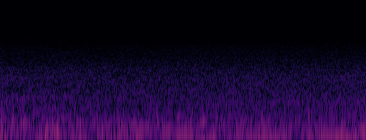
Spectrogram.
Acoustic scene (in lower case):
residential area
